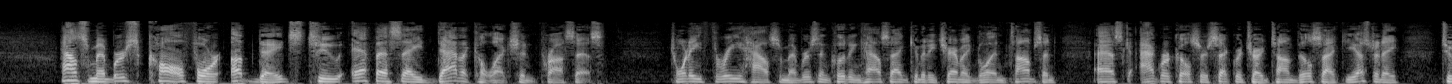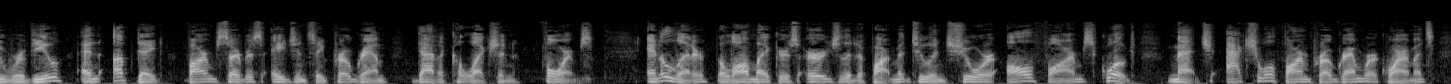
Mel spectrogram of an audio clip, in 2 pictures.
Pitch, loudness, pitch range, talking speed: 120 Hz, -21 LUFS, 105-130 Hz, 115 wpm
